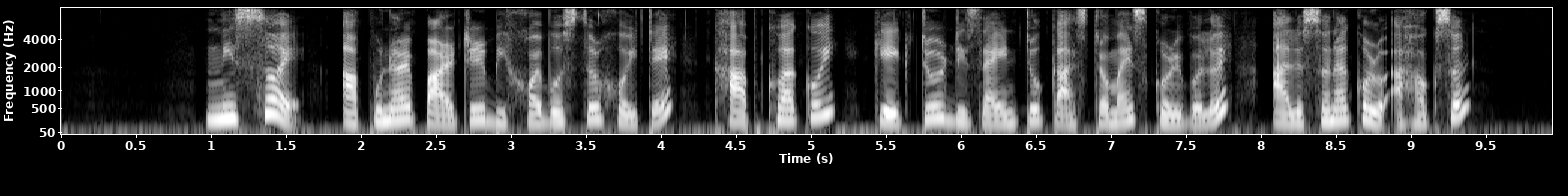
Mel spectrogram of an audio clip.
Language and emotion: Assamese, happy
